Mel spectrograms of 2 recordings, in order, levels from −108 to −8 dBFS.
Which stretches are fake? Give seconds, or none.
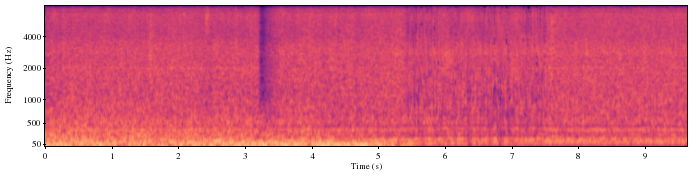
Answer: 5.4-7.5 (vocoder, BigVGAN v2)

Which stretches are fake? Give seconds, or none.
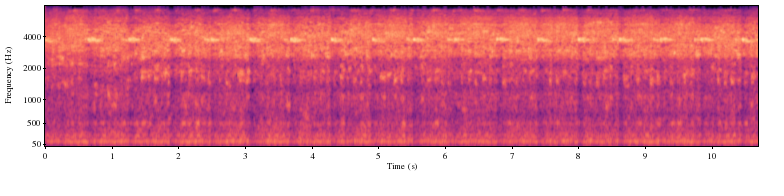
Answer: 0.0-0.6 (vocoder, Vocos); 2.5-3.0; 3.7-10.7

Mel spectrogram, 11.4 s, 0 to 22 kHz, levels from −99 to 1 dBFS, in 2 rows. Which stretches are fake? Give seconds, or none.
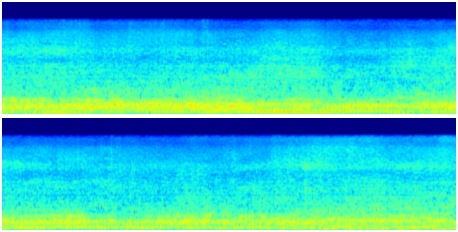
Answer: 0.0-11.4 (codec, SNAC)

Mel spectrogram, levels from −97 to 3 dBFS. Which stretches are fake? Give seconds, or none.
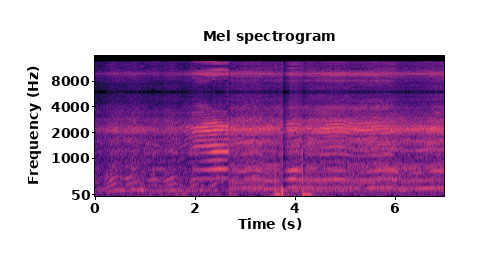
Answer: none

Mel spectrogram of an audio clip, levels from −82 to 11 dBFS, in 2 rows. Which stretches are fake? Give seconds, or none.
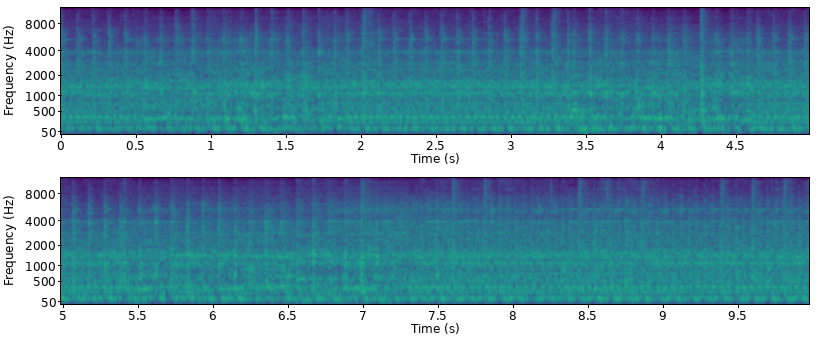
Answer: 0.5-1.9 (codec, SNAC); 3.4-4.6; 5.4-7.3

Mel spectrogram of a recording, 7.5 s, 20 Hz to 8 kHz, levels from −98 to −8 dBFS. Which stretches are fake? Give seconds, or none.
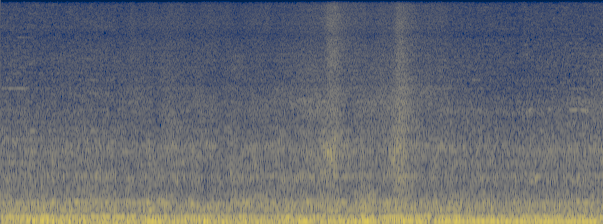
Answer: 1.5-5.6 (codec, DAC)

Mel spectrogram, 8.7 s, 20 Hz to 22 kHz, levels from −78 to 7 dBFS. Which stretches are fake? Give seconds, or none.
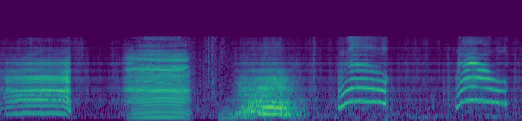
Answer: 0.0-2.2 (vocoder, Vocos); 3.9-8.7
